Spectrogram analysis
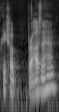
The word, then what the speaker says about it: Rachel Brosnahan: I've only seen Emma Mackey and then Rachel Brosnahan. Is that how you pronounce the last name? Mm-hmm.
